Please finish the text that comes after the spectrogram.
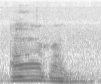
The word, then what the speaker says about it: araw: So first syllable a, second syllable raw. The first syllable has the accent araw.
